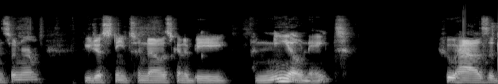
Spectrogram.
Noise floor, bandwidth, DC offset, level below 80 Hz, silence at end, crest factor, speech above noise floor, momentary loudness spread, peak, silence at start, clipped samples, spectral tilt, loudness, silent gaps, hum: -79 dBFS; 12.5 kHz; under 0.1%; -60 dBFS; 0 s; 20 dB; 59 dB; 14 LU; 0 dBFS; 0 s; under 0.1%; -2.5 dB/octave; -18 LUFS; none; none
